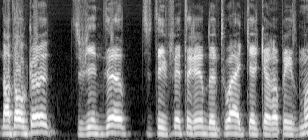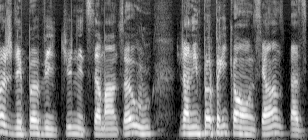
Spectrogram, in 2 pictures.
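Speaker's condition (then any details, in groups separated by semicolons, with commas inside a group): Cerebral palsy; acquired, wheelchair user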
